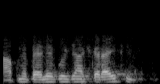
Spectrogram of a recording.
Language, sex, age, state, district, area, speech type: Hindi, male, 30-45, Madhya Pradesh, Gwalior, urban, conversation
